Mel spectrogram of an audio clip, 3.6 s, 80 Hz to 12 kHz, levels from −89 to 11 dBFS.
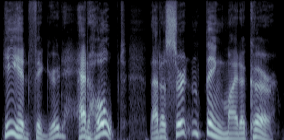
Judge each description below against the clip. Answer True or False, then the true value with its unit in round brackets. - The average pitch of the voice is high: False (160 Hz)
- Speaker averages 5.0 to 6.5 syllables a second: True (5.1 syllables/s)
